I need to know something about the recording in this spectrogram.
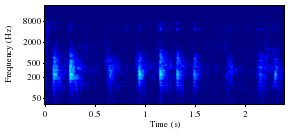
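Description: A pen writing by hand on a writing surface, heard as a quick series of faint taps and scratches, several to the second, one for each letter stroke.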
